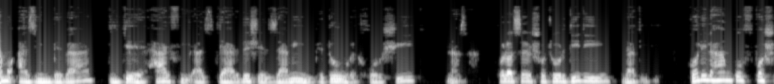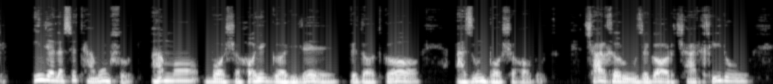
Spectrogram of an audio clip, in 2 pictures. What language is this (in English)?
Persian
